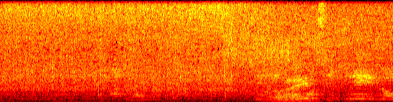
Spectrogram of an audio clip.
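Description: Food sizzles and fries steadily in a baking tin used as a frying pan on a stovetop, a continuous close hiss with a voice speaking over it near the end.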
